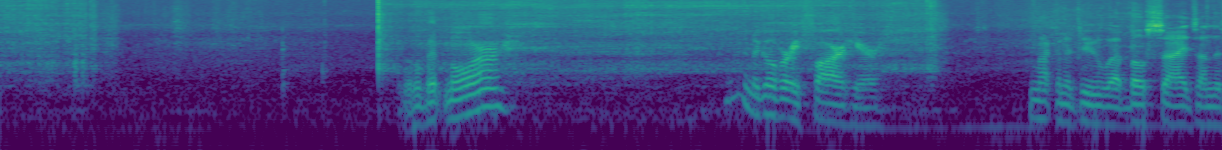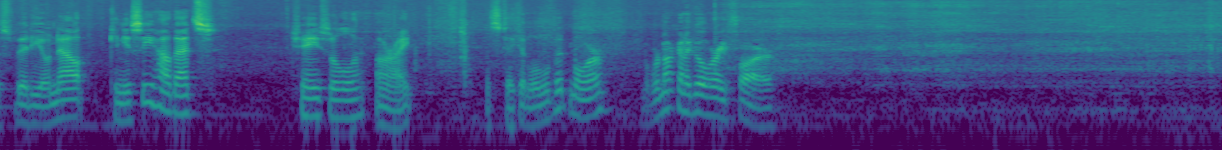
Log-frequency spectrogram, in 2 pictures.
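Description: A small hand plane scrapes along wood in short strokes.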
